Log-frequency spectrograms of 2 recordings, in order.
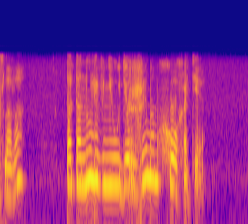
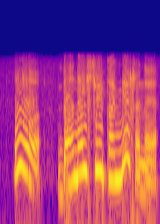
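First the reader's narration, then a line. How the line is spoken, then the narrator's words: Loud laughter. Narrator (Russian): хохотал поначалу пожалевший ее дикон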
